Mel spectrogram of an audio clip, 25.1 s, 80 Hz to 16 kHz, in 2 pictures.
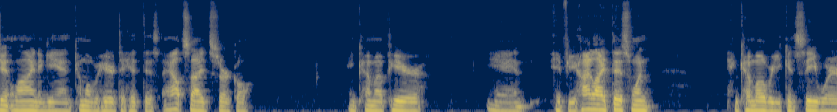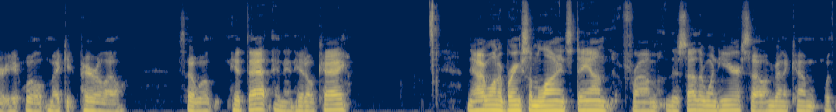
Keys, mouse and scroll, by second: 0.6 click, 4.6 click, 13.7 click, 16.6 click.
